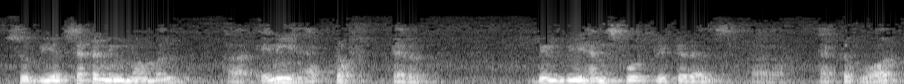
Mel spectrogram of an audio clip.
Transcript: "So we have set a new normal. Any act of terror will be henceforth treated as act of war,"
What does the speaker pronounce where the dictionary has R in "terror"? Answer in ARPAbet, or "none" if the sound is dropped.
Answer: R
